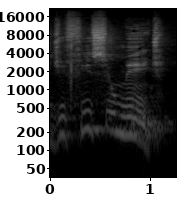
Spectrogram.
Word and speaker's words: dificilmente: Agora vamos supor que fosse dificilmente. Dificilmente é uma palavra que tem a sílaba tônica men, a sílaba forte é men, mas não recebe o acento gráfico.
